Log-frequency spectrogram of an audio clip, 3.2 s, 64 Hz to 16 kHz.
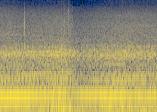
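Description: A Honda S2000 with an aFe Takeda intake gives off a loud, steady engine drone with a strong low hum, close and unbroken, with no voices.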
